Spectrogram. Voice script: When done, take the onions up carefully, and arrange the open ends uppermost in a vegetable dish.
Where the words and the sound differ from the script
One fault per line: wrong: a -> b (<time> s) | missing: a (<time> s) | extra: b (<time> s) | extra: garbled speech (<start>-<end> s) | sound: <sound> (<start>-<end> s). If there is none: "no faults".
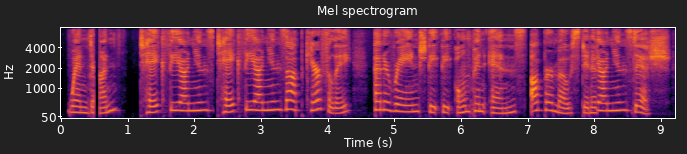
sound: dropout (0.5-0.6 s)
extra: take the onions (2.3 s)
extra: the (5.7 s)
wrong: vegetable -> onions (8.1 s)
